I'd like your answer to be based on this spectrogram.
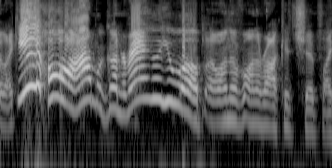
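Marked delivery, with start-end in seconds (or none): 0.2-2.0 much higher, louder cowboy holler. Retold or imitated. Comic cowboy villain taunting Power Girl, hammed-up holler. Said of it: "the cowboy".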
